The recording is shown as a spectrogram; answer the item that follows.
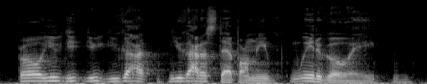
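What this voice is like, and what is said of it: Bad put-on Canadian accent. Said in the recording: “Worst Canadian... That was not good. I've never actually done a Canadian accent... That was really regrettable.”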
